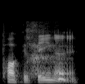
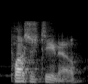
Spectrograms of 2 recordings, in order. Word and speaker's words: Pochettino: With a hard K, Pochettino. – Nobody has ever said Pochettino in the history of the world. – No, it's Pochettino.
